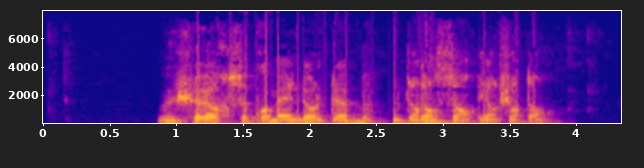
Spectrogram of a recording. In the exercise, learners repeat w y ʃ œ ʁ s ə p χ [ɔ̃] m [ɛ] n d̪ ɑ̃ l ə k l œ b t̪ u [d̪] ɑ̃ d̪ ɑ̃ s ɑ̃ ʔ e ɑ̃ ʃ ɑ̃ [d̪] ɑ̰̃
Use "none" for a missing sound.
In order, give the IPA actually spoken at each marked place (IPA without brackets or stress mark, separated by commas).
ɔ, ɛ, t̪, t̪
